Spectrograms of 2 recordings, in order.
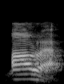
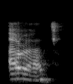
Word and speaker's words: Arak: I think in Israel, it's called Arak. Arak, sorry. It's my bad pronunciation. But Arak is, think about ouzo.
